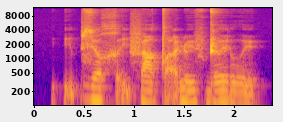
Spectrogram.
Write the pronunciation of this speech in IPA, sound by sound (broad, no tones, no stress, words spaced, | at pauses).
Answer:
ʔḭpzʉ χḭfæ tˤḭ ɳyf ɖɵy̯ɾuy̯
